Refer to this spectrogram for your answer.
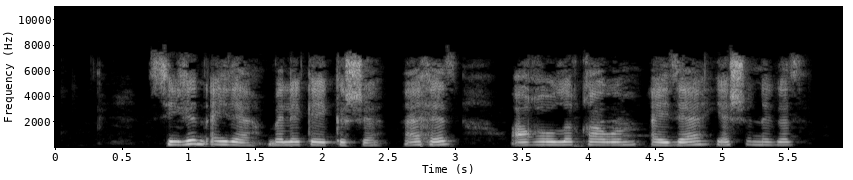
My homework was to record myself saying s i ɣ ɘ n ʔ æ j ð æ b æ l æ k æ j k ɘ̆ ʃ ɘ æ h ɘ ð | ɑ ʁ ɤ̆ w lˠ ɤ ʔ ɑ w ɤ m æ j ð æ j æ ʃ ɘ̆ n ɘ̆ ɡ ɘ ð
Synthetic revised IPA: s i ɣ ɘ n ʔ æ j ð æ b æ l æ k æ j k ɘ̆ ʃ ɘ æ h ɘ ð | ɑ ʁ ɤ̆ w lˠ ɤ q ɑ w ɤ m æ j ð æ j æ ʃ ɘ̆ n ɘ̆ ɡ ɘ ð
